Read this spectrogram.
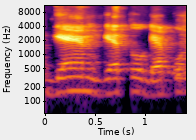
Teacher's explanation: আ বর্ণের উচ্চারণ এ এর মতো উচ্চারণ, যেমন জ্ঞান, জ্ঞাত, জ্ঞাপন ইত্যাদি।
